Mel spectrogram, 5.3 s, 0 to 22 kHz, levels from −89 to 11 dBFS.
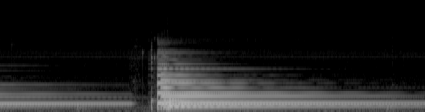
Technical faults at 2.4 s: none

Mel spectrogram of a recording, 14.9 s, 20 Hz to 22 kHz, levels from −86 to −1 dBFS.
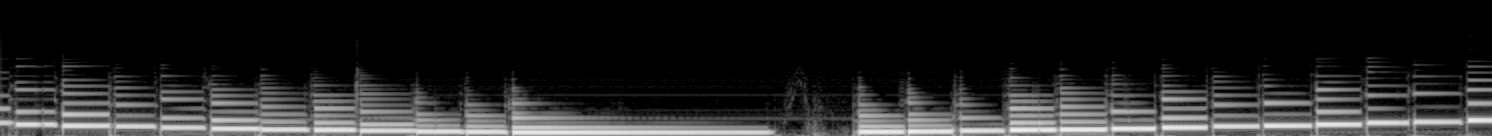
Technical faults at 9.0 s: short concealed packet loss

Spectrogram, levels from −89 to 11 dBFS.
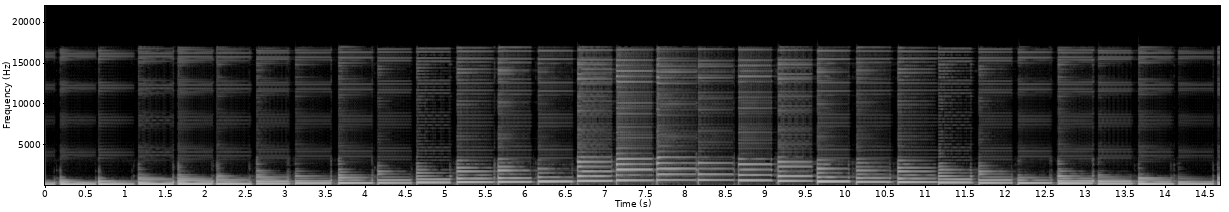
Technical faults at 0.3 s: imaging from sample-and-hold upsampling

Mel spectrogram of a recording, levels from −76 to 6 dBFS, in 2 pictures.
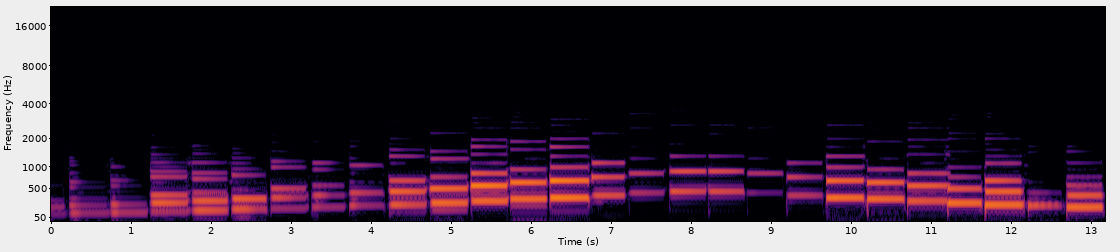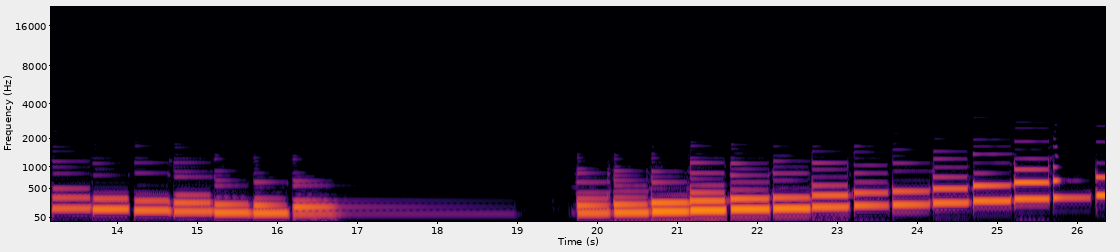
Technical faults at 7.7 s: noise suppressor applied to music or sounds; sound cut by the noise suppressor

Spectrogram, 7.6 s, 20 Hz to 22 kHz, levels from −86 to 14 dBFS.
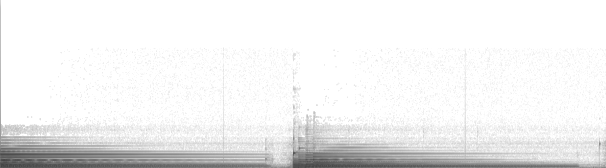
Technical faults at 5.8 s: overlapping chunks

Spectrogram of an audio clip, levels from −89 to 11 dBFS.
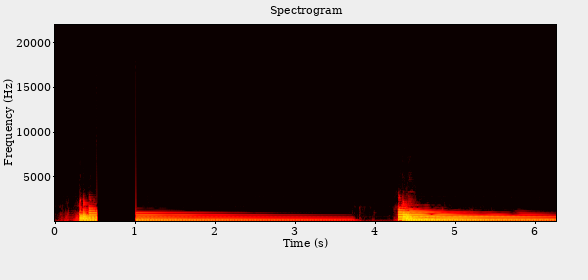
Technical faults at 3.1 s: none

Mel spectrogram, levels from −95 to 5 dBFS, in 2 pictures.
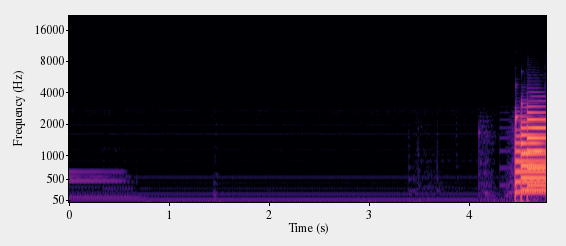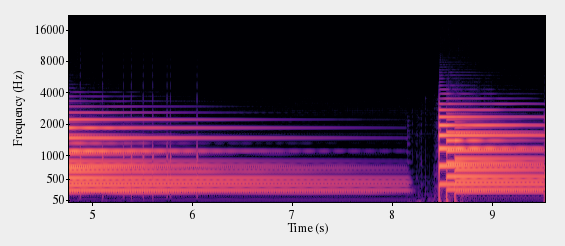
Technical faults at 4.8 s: train of clicks

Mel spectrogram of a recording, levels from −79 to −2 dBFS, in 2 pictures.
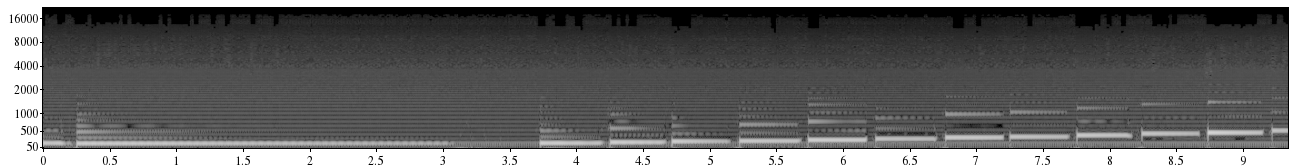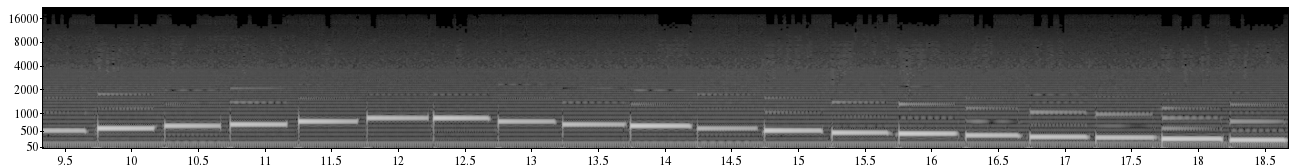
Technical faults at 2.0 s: mains buzz

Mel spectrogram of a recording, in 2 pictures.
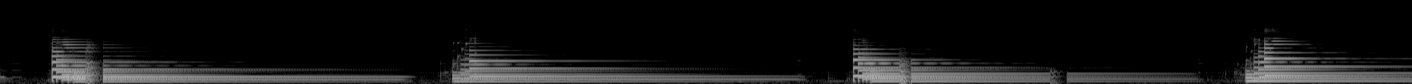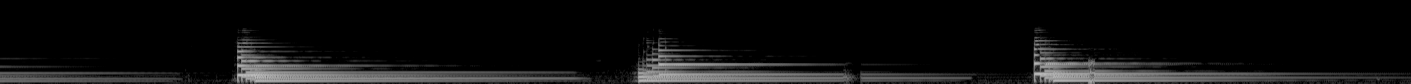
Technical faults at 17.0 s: none

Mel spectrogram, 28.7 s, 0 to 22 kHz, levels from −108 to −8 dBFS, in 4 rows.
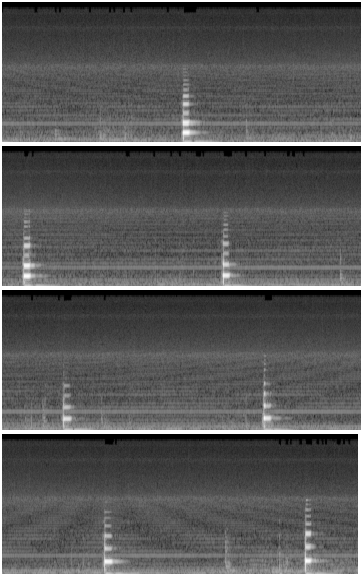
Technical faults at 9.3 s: mains buzz

